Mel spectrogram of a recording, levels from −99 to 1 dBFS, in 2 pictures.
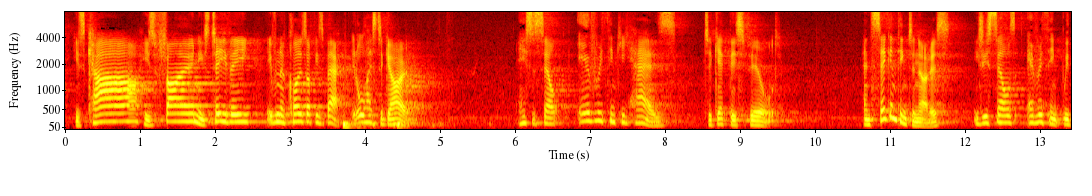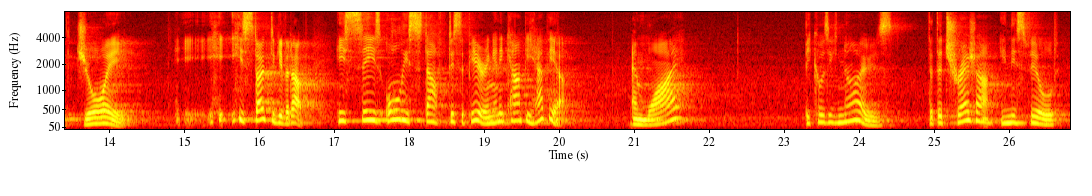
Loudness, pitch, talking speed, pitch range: -21 LUFS, 180 Hz, 150 wpm, 140-210 Hz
